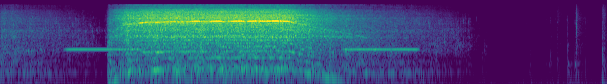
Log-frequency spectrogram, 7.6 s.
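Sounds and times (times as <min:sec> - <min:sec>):
food blender: 0:00.0 - 0:06.2.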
